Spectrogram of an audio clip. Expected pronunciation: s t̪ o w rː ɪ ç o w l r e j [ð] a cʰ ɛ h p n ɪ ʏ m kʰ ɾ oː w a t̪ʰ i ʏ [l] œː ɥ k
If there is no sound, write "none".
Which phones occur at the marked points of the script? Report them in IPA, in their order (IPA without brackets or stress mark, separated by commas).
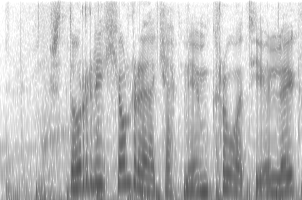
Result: ð, l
